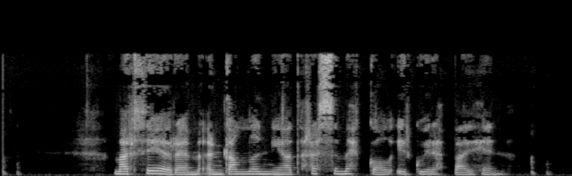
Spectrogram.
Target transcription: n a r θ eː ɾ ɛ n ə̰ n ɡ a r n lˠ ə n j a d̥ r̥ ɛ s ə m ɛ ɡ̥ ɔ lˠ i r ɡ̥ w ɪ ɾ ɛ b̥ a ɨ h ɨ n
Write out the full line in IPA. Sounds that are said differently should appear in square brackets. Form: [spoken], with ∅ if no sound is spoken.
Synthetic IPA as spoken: [m] a r θ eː ɾ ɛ [m] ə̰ n ɡ a [∅] n lˠ ə n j a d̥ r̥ ɛ s ə m ɛ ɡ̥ ɔ lˠ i r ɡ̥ w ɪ ɾ ɛ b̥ a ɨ h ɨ n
